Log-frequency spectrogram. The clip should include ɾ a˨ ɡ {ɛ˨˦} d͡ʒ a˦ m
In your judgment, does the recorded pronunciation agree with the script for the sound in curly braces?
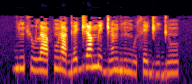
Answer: yes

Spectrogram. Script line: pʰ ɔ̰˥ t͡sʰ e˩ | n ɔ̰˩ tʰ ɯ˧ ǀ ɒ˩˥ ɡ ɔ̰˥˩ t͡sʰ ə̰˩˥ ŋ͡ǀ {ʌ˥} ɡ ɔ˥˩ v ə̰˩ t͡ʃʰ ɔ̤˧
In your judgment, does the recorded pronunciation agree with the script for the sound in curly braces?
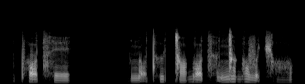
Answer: yes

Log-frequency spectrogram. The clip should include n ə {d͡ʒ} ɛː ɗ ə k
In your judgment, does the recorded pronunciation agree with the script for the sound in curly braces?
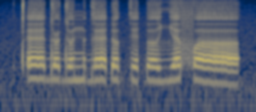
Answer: no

